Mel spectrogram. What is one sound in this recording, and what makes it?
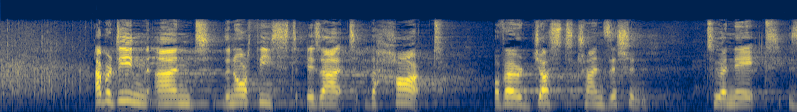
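A woman speaks firmly into a microphone over loudspeakers in a large hall.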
